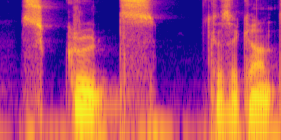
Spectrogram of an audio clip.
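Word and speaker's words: Skroutz: There's there's an online retailer in Greece which is basically the Greek Amazon which everyone uses called Scrooge although it's pronounced Scroos because they can't say they can't pronounce Scrooge properly.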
